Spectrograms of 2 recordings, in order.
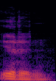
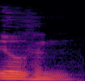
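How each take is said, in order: First: The h sound is silent. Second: The h sound is clearly pronounced. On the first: "But sometimes people say irun" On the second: "they'll put a strong pronunciation of this word"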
